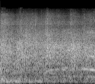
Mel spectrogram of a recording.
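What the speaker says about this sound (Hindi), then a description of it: "जोरदार तालियों के साथ" Applause from an audience at a yoga and music stage program, a dense, steady wash of many hands clapping at close range, filling the whole brief moment without pause.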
